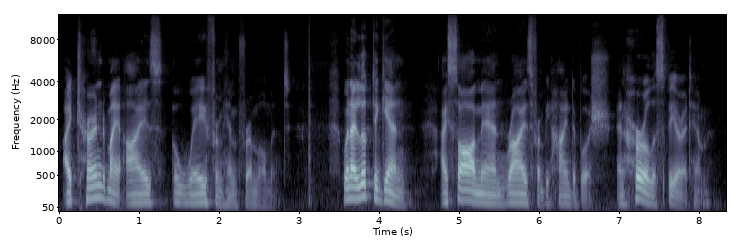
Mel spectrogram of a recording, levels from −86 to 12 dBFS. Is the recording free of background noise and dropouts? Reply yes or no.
no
